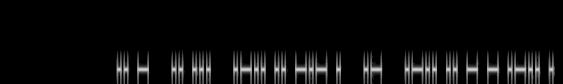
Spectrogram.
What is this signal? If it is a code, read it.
Morse code, heard as a keyed tone, about 34 wpm, 700 Hz. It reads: IT IS LIKE A LITTLE
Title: Sentences from Top 1500 Words 35wpm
